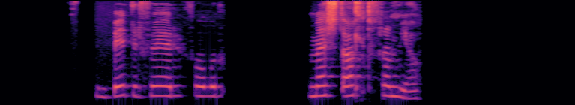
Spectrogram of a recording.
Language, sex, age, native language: Icelandic, male, 11, Icelandic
